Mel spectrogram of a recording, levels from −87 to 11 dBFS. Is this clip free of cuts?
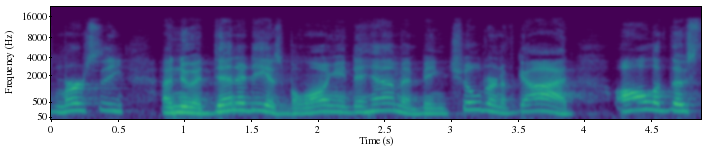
yes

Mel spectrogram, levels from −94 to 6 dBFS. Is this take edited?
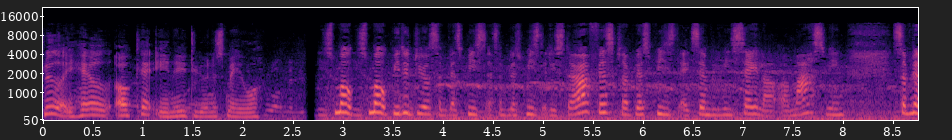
yes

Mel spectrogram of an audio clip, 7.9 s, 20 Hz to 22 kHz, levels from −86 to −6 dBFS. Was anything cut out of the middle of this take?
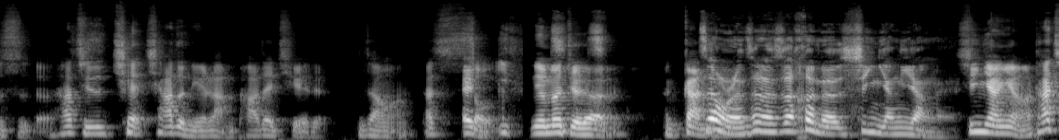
yes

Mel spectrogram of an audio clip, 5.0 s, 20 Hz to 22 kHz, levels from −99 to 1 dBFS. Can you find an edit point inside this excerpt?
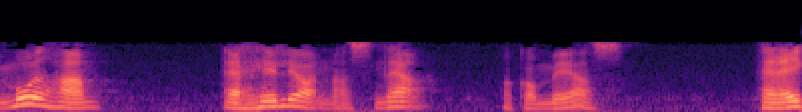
no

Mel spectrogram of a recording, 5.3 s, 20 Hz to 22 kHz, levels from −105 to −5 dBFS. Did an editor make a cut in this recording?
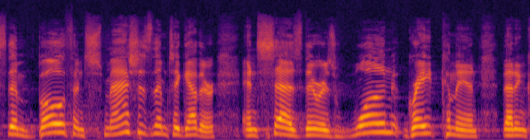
no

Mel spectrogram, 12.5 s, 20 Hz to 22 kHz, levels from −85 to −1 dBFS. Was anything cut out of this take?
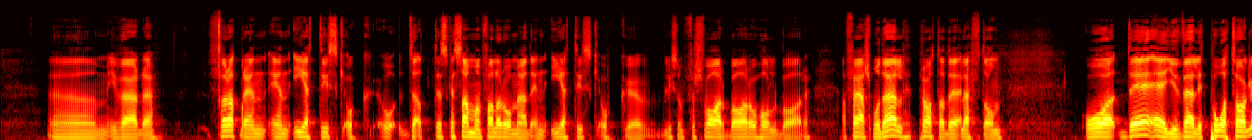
yes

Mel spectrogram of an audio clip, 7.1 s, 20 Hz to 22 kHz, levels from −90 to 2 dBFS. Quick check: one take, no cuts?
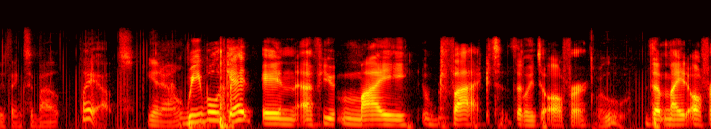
no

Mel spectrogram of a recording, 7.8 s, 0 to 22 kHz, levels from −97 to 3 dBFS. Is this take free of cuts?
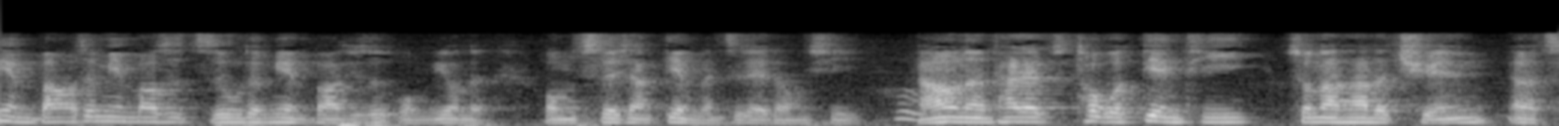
no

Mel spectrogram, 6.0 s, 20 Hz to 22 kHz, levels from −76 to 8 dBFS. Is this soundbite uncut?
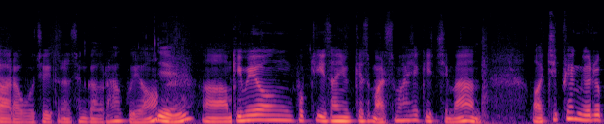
no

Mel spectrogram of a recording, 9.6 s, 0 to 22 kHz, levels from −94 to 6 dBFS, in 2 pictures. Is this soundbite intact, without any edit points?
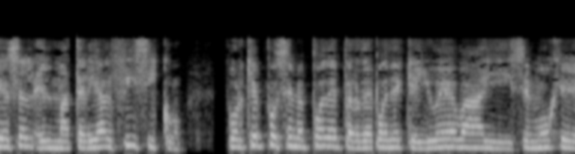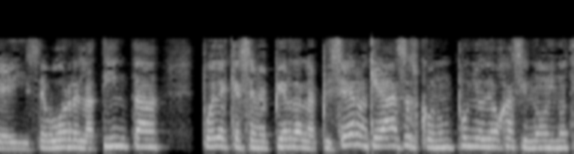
no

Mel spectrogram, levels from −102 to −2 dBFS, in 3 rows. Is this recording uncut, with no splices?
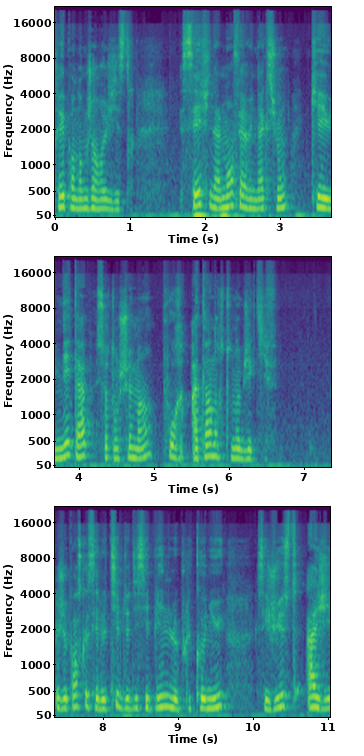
yes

